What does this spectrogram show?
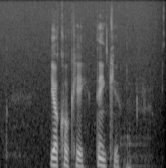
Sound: non-english speech

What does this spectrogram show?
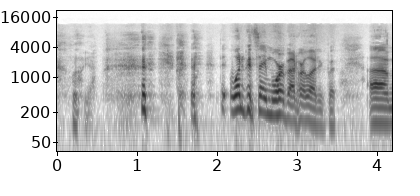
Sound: laughs

